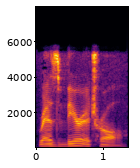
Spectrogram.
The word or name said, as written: resveratrol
